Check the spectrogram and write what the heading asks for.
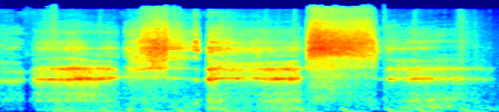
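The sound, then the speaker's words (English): A voice imitates the guttural, bestial panting of a monster with a red, elongated neck and a dragon's head: rough, raspy breaths in and out, about five heavy pants in a steady rhythm, loud with no talking. “guttural, bestial pant”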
